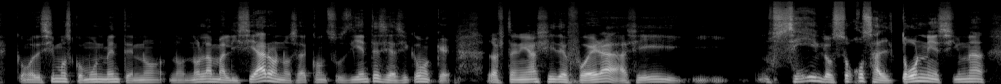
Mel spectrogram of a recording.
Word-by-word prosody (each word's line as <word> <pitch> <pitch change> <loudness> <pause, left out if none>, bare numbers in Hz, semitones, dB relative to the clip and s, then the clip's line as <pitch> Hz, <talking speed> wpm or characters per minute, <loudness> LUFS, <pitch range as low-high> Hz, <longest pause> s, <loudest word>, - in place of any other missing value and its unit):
como 105 0 -4
decimos 135 +5 -2
comúnmente, 115 -1 -1
no 105 +2 -5
no 100 0 -9
no 105 +5 -4
la 130 +1 +1
maliciaron, 110 - +3
o 95 - -5
sea, 100 +3 -6
con 110 -1 -7
sus 100 0 -10
dientes 120 +4 -1
y 105 - 0
así 100 +2 -2
como 125 0 -1
que - - -4 0.3
los - - -2
tenía 110 +1 +1
así 120 0 -1
de 115 -1 +4
fuera, 105 +1 +4
así 105 +2 -4
y - - -17 0.3
no - - -13
sé, 125 - +1
y 165 +5 -1
los 115 -4 0
ojos 145 +3 +1
saltones 120 - +3
y 115 - -4
una 130 -1 -1
115 Hz, 190 wpm, -25 LUFS, 105-125 Hz, 0.3 s, de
